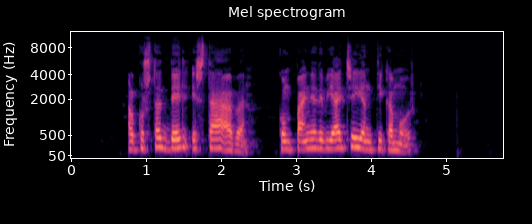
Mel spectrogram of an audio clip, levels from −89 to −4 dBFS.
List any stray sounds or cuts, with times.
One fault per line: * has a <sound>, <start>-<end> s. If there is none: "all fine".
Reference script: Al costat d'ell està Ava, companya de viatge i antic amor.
all fine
